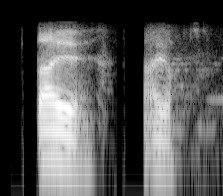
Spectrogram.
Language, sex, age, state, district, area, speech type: Manipuri, male, 30-45, Manipur, Churachandpur, rural, conversation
